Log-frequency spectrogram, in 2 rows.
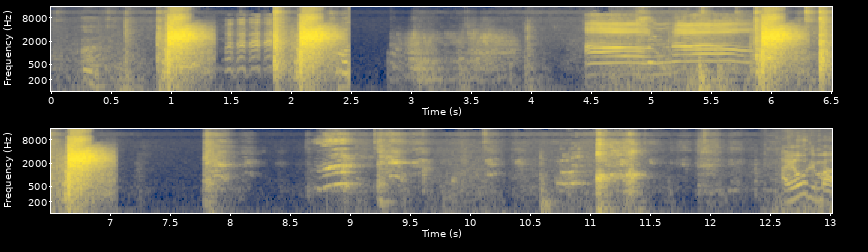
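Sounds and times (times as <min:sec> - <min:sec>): person coughing: 0:07.8 - 0:08.2, 0:11.0 - 0:11.6.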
